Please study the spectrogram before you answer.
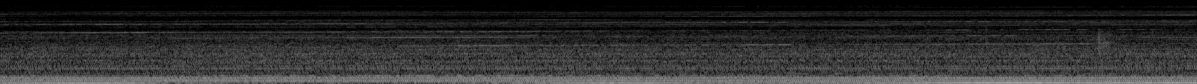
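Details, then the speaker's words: Bosch WFF1800 washing machine, owned nine years, spinning an empty drum on a lower spin setting: a steady hum and low rumble, slightly uneven and rough, with the pump rattling along; the motor sounds tired, owner suspects the brushes. "Doesn't sound great. I should probably check the brushes once I have it out."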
